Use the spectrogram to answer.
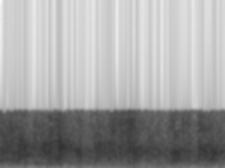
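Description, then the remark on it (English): A church audience claps their hands together along with a worship song, a dense, steady wash of many overlapping claps at a loud, even level with no voices standing out. “Clap your hands some more on that.”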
